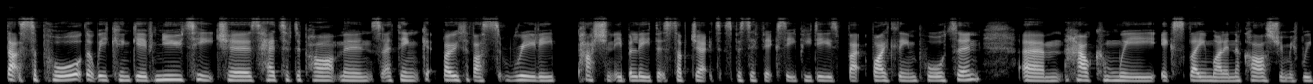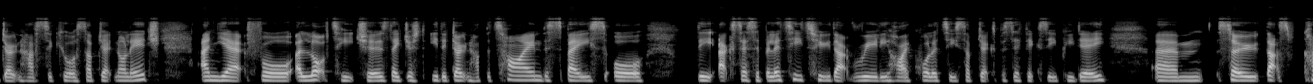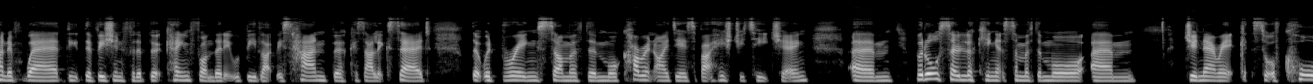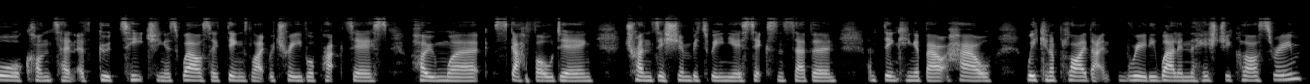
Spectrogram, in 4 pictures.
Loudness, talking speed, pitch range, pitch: -21 LUFS, 175 wpm, 175-195 Hz, 180 Hz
